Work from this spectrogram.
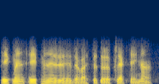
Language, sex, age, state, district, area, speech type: Maithili, male, 30-45, Bihar, Purnia, rural, conversation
